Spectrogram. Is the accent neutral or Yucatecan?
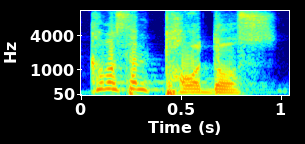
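Yucatecan. It is said in a strong, clipped Yucatecan accent. The speaker calls it wrong. "En vez de decir"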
